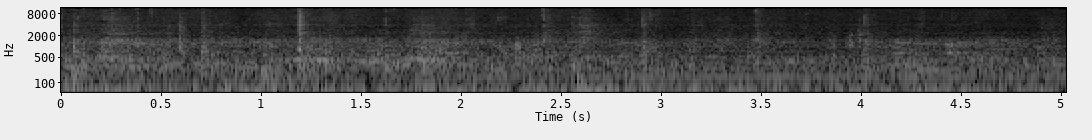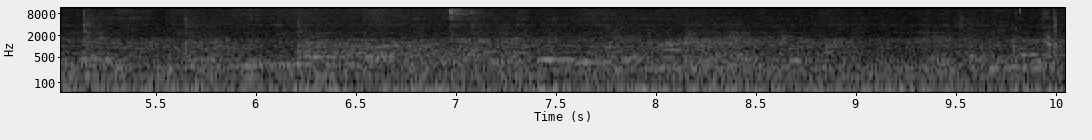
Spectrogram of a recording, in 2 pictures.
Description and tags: Walking Carpet
carpet, walk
